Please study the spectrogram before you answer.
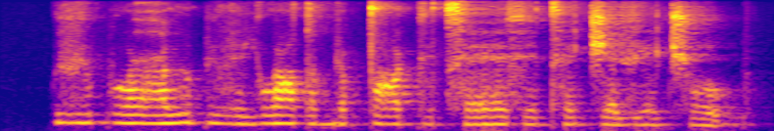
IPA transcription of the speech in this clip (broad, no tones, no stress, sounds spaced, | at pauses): vʲ o b oː ʕ ɯː pʲ o ɦ e j oː dˤ ɛ bʲ u b tˤ oː kʲ ɯ t͡sʰ ɛː x e tʰ ɛ t͡ʃ ɛ vʲ ɛː t͡ʃʰ o b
